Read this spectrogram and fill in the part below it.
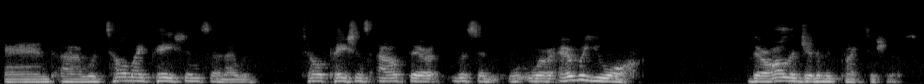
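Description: A man's voice: mid-range voice, unhurried, dark tone, muffled recording. An older man from Cuba, a clinician answering interview questions in an earnest way and repeating points for emphasis. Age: 60s or older.

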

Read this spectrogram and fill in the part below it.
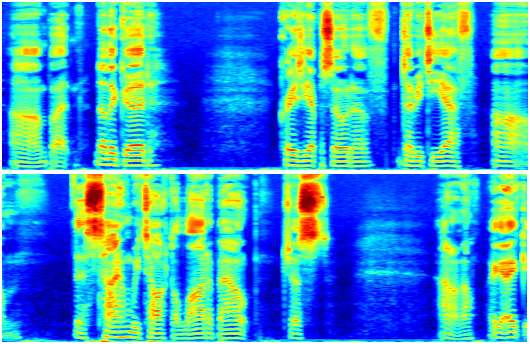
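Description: A male podcast host with a slightly hoarse voice, talking casually in a rambling way with many fillers. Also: on the low side, no room sound. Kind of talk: casual solo podcast intro.

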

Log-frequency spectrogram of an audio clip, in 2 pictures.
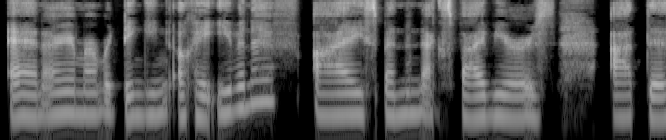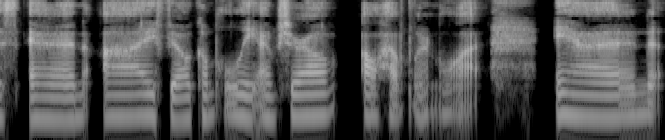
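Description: A woman's voice: mid-range voice, flat delivery, measured pace, gravelly, a little mellow, dry recording, studio quality. A woman in her late twenties hosting a solo podcast, talking candidly and reflectively with plenty of "like" and "um". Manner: chatty, candid, lots of "like" and "um" fillers. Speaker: podcast host.

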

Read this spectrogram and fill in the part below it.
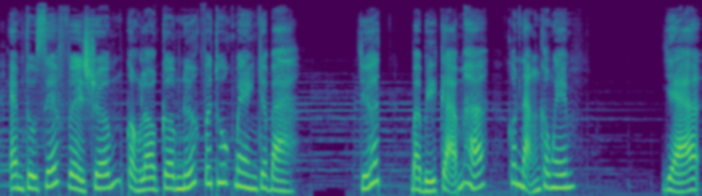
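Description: A woman voicing a polite, neighbourly market woman in an animated moral tale, courteous and conversational. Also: a little high. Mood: friendly, concerned. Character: market women and a young orange seller, polite, neighbourly. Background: faint music.

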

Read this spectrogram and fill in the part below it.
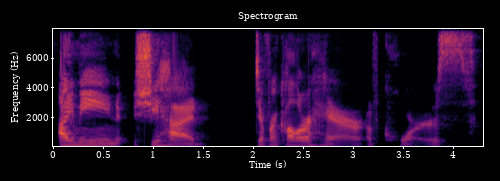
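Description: A man who grew up between Connecticut and New York talks as a podcast guest, with a light New York accent. He rambles in a chatty, campy way and circles back over his own points. His voice sits at a middling pitch. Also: slow, pushed and bright. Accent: slight New York. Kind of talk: casual interview chat.

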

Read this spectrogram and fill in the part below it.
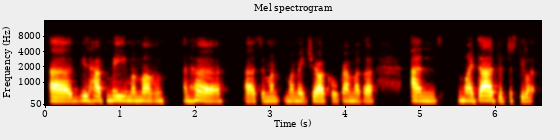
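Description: A woman's voice: fairly low pitch, flat delivery, normal speed, darkish tone, no room sound, dull audio. A woman hosting an interview, talking casually with frequent giggles, fillers and restarts over a remote call. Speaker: podcast host interviewing an author.

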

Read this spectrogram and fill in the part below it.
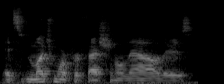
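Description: A man's voice: sits low, moderate pace, bright, forceful tone, roomy sound. A man in his early twenties from California, chatting and telling stories as a podcast co-host, laughing often. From California, USA. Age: 20s. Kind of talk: casual chat.

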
